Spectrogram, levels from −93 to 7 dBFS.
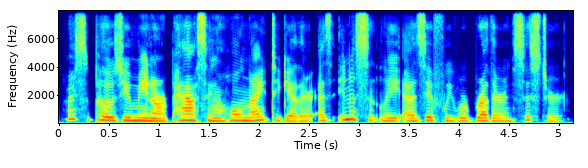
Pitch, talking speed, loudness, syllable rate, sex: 205 Hz, 220 wpm, -17 LUFS, 6.4 syllables/s, female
